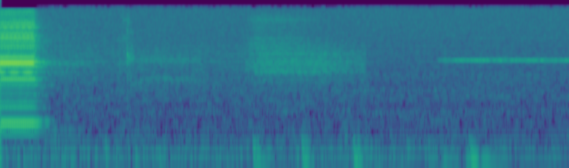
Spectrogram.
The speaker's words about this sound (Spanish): Mientras tanto, que siga pitando esta camionetita que tenemos mucho, mucho más en este programa.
